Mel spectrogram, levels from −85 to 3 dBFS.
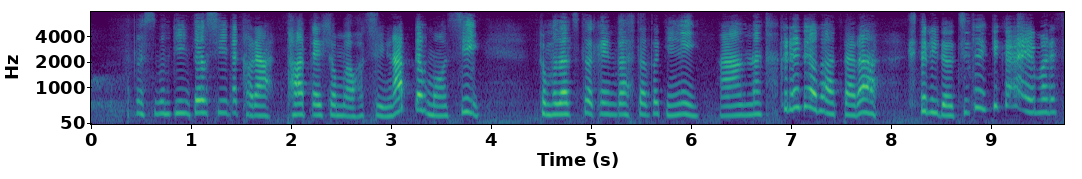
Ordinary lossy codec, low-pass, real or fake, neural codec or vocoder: none; none; fake; codec, 16 kHz, 0.8 kbps, ZipCodec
